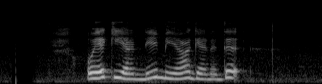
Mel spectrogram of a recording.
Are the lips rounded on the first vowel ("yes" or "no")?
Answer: yes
